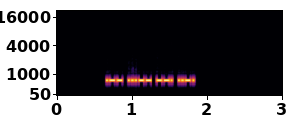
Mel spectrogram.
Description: Morse code, heard as a keyed tone, about 51 wpm, 700 Hz. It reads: W3GF
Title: USA Call Signs - 4 Characters - 3x Character Spacing - 50wpm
